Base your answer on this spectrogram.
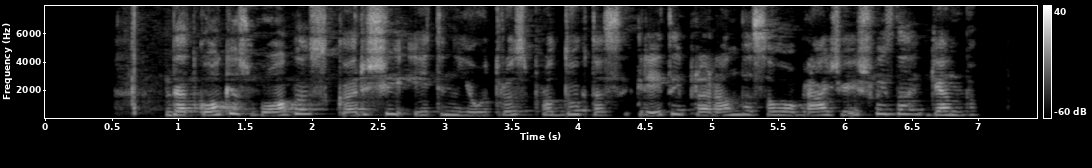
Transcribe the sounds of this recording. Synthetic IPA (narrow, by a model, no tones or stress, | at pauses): bʲɛt̪koːkʲʊsʋoːɡoːskɐɾʲʃʲiːʔit̪ʲɪnʲjɛʊt̪ɾʊspɾɔd̪ʊkt̪ɐsɡ̥ɾʲɛɪt̪ɐɪpɾɐɾɐnd̪ɐsɑːʋoːɡɾɑːʒʲoːɪʃʋɐɪzd̪ɐɡʲɛmb̪ɐ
